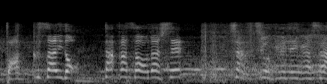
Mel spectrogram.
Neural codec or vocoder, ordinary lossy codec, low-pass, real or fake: autoencoder, 48 kHz, 32 numbers a frame, DAC-VAE, trained on Japanese speech; none; 7.2 kHz; fake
